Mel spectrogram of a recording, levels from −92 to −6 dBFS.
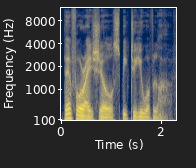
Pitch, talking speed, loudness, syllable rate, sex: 95 Hz, 205 wpm, -17 LUFS, 5.2 syllables/s, male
